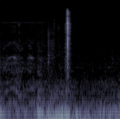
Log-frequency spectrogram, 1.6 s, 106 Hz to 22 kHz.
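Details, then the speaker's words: BMW E53 X5 4.8is (about 355 hp) with 2,364 miles, started at 57°F; a quick crank catches at once and settles into a smooth, even low idle with no stumble, a healthy start. "fires right up wow"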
